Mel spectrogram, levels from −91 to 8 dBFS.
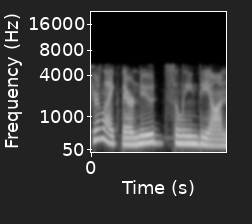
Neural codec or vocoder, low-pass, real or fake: none; 5.4 kHz; real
